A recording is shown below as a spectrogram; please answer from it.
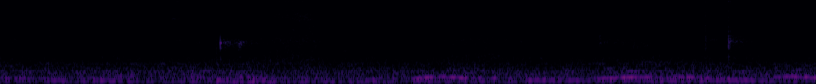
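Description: Soft rustling of a fine-tooth comb drawn through hair while a section is parted off, with a few small clicks from handling the comb and hair clip.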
